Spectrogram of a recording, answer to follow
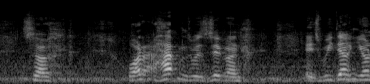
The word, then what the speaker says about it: Sigrun: And what Sigrun, and I should pronounce the first letter of your name as a Z, shouldn't I? Sigrun, as opposed to Sigrun. Well, you pronounce Sigrun. I would pronounce it. Well, the S is fine. It's just how long. But if it's German, everyone else will call you Sigrun, yeah? Yeah. With a Z sound.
